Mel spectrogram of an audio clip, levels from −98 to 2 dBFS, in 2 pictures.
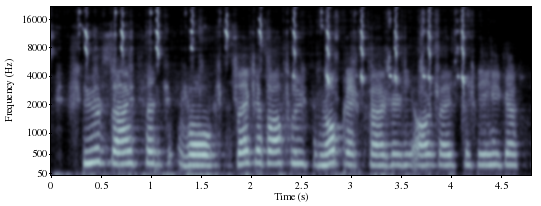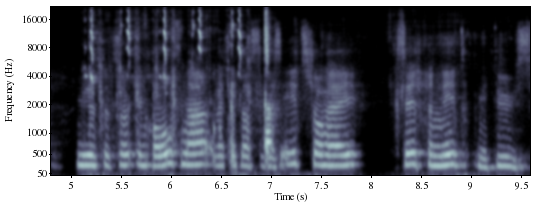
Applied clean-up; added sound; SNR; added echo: neural mask model Resemble Enhance denoiser.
